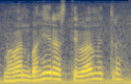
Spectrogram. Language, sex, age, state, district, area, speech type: Sanskrit, male, 18-30, Odisha, Khordha, urban, spontaneous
